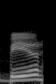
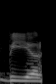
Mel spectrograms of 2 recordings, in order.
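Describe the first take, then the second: First: The vowel sounds like 'air'. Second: The vowel sounds like 'ear'. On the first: The word is used as a verb. "ये बेयर है" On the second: The word is used as a noun. "ये बियर है"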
